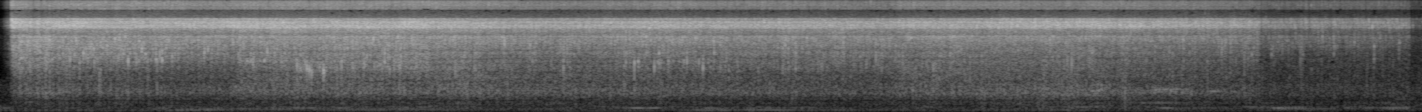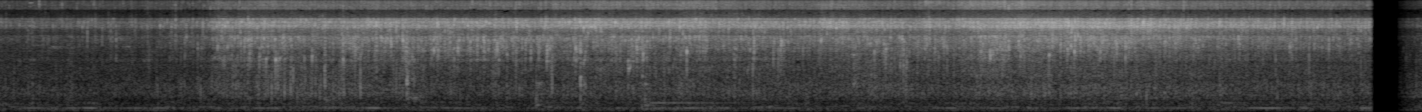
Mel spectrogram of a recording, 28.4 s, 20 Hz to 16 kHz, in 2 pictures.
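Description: Tempe slices sizzling as they deep-fry in hot oil in a wok. The sizzle drops quieter about 13 seconds in and picks up again a few seconds later.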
